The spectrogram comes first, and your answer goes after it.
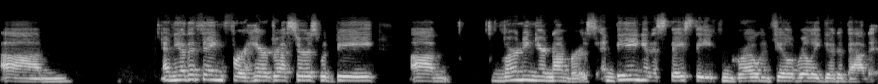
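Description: A woman speaks with an unremarkable speaking voice. Her pitch is medium and her pace moderate. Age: 40s. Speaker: hairdresser and salon owner. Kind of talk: interview.

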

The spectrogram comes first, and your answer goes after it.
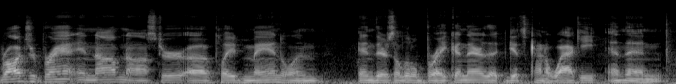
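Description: A man with a very deep, low voice speaks in an American accent at a moderate pace. His intonation is fairly even, and audible room echo surrounds him. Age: 40s. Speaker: musician. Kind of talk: casual interview chat. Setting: radio studio.

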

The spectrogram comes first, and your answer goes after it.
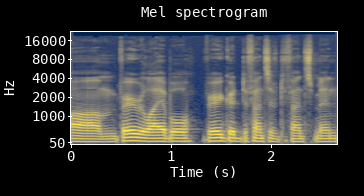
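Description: Dark, mellow tone on a very clean recording with a silent background. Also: man. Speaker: co-host fan. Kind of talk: casual sports chat.

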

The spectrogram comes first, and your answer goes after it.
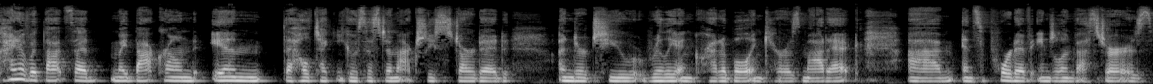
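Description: Very deep and low in pitch, a woman speaks at a moderate pace with monotone, flat intonation and very even loudness. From London. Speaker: health tech startup co-founder. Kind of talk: interview conversation.

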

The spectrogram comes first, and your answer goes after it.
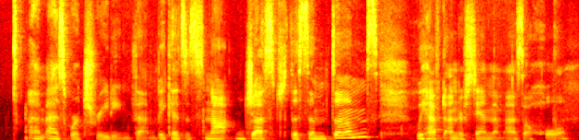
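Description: A woman's somewhat breathy voice with an American accent, very deep and low in pitch, at a moderate pace with ordinary pitch variation, on a very clean recording with a silent background. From southern Oregon, US. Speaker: pediatric psychologist and professor. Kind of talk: casual interview. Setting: studio. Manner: animated, gestures while talking.

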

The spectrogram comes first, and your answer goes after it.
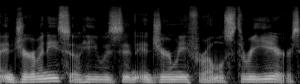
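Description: A man with an American accent speaks at a fairly quick pace and a medium pitch, his intonation monotone and flat. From Chicago, southeast side. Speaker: drummer and former drum shop owner. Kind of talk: casual interview chat. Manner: talkative, many fillers.

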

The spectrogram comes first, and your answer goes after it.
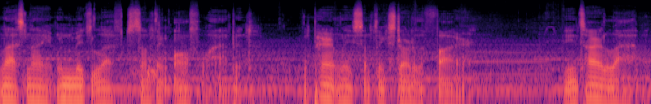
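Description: Using a put-on character voice, a man talks at a moderate pace with an extremely low pitch and vocal fry over clear background noise. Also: fairly even intonation.

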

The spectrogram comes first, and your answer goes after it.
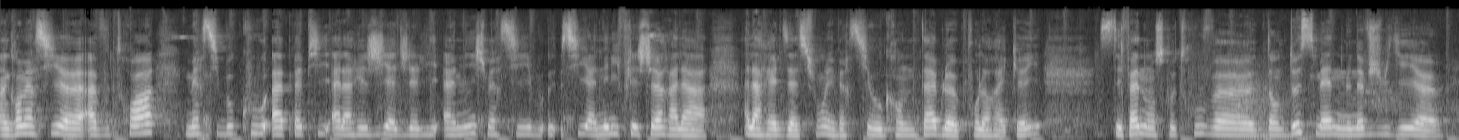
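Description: Noticeable background noise sits under a woman's medium-pitched voice. Her intonation is fairly even and her pace fairly slow. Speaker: radio presenter. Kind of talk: radio introduction. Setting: live public broadcast in a restaurant.

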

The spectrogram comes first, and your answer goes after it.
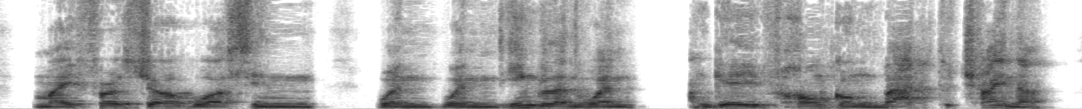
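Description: Speaking at a fairly slow pace with a Spanish accent, a man keeps medium pitch, ordinary pitch variation and very even loudness. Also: dry, close sound with no echo. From Mexico (Mexico City). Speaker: CEO coach and executive education founder. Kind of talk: interview.

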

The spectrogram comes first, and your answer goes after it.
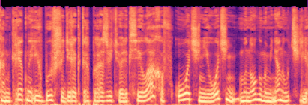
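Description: This is a woman with an ordinary speaking voice and a fairly low pitch. She talks at a moderate pace with ordinary pitch variation. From Russia, Novosibirsk. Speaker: podcast host and journalist. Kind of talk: scripted narration.

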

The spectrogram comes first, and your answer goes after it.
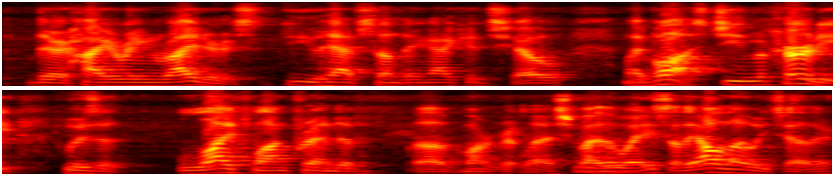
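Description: Here is a man with an American accent and an unremarkable speaking voice, using medium pitch, ordinary pitch variation and a moderate pace. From US Midwest and East Tennessee. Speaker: TV animation showrunner. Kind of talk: casual interview chat.

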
